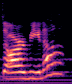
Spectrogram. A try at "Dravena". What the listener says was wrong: It's D-R-A, not D-A-R. Dravina or Darvina? D-R-A-V-E-N-A on your character sheet. That's Dravina. Darvina would be D-A-R-V-E-N-A.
